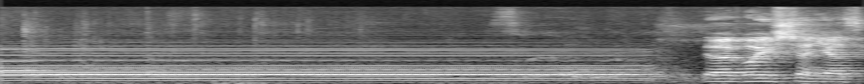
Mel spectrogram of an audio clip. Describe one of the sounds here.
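An organ plays a sustained chord that stops abruptly.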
